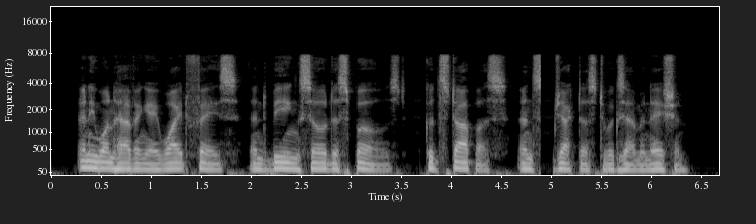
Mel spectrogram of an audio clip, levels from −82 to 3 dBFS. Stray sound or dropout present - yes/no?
yes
